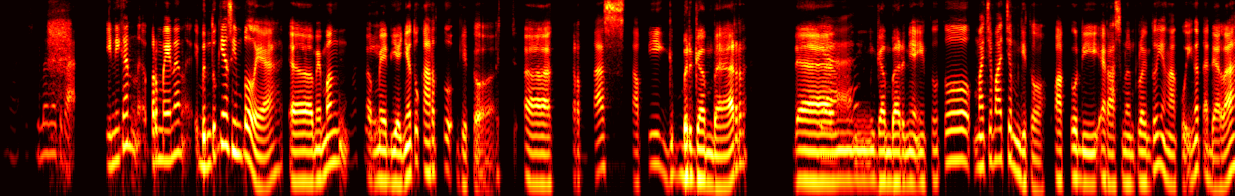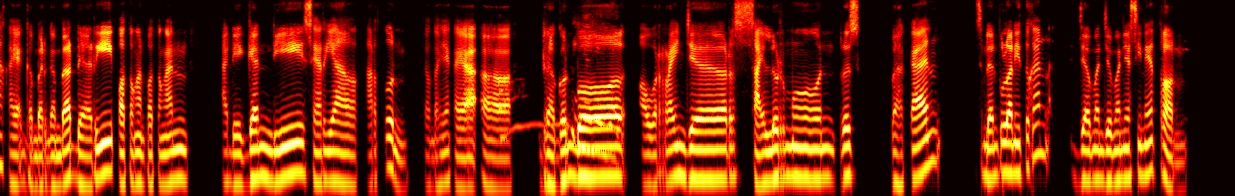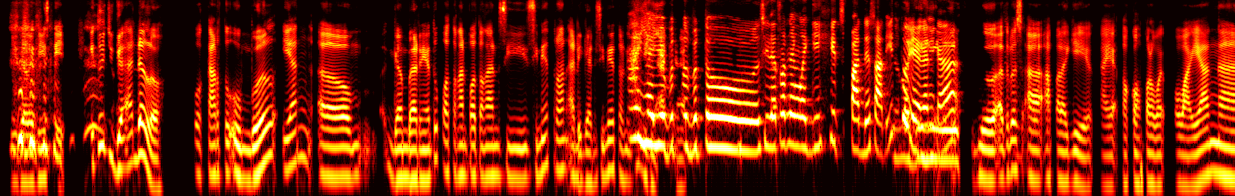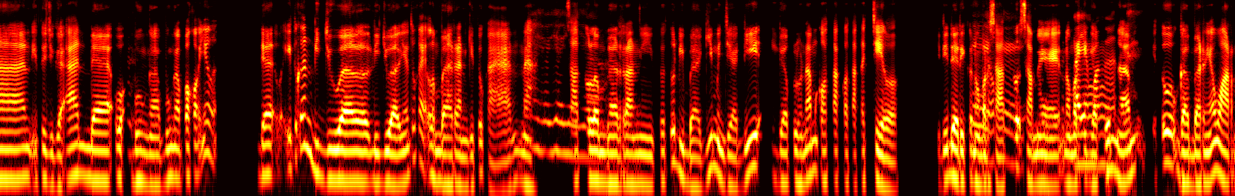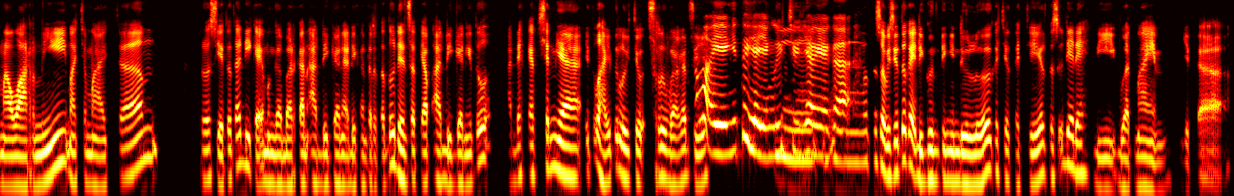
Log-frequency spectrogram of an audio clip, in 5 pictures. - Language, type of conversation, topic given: Indonesian, podcast, Ceritain dong mainan favoritmu waktu kecil, kenapa kamu suka banget?
- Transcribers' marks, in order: horn; laugh; unintelligible speech; chuckle; in English: "caption-nya"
